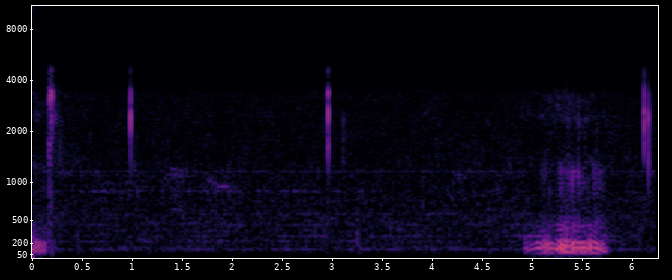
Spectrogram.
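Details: Snoring: a quiet stretch with a few clicks, then one low rumbling snore lasting under a second.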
